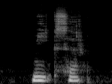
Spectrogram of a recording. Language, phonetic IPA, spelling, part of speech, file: Polish, [ˈmʲiksɛr], mikser, noun, LL-Q809 (pol)-mikser.wav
